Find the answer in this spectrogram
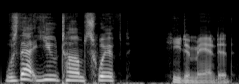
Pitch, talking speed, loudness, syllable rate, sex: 150 Hz, 175 wpm, -19 LUFS, 4.4 syllables/s, male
